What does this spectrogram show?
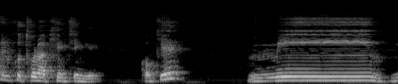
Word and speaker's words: م: Okay, meme, meme also lip sound letter. Meme भी जो है वो होंठ वाला हरफ है, दोनों होंठ को बंद करेंगे और मीम को प्रोनाउंस करेंगे।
